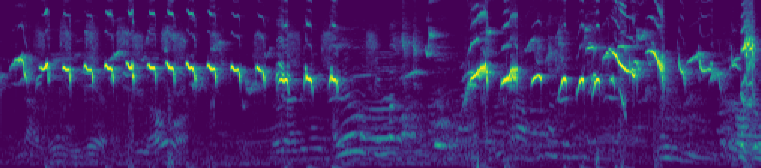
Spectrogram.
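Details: Fighter greater green leafbird (cucak ijo), champion class, in rich-fill tutor song: a long series of evenly spaced sharp chips, then softer twittering and a burst of loud, jumbled, scratchy whistles.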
